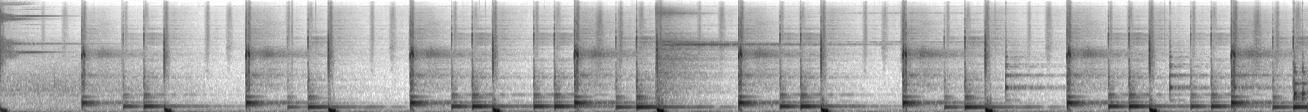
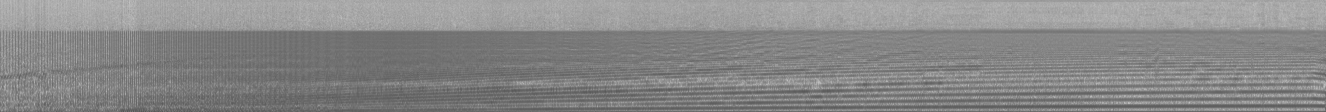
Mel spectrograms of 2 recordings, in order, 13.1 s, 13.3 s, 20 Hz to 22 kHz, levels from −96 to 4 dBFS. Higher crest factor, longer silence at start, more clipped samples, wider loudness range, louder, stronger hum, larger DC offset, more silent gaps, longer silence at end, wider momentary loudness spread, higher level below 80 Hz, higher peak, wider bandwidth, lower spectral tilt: second, 16 dB vs 24 dB; about the same, 0 s vs 0 s; neither; about the same, 3 LU vs 5 LU; first, -17 LUFS vs -23 LUFS; neither; second, under 0.1% vs 2%; neither; about the same, 0 s vs 0 s; first, 13 LU vs 6 LU; first, -22 dBFS vs -46 dBFS; about the same, 0 dBFS vs -2 dBFS; about the same, over 20 kHz vs over 20 kHz; first, -5 dB/octave vs -1.5 dB/octave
